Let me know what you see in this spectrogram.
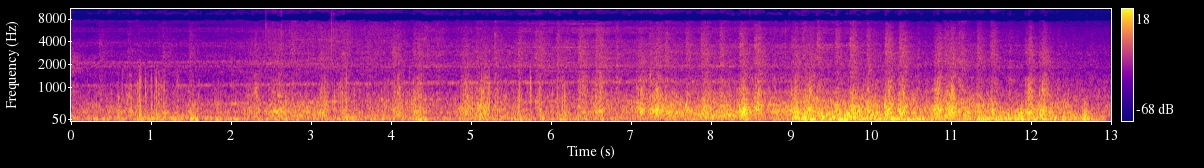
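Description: An express passenger train passing through the station at speed: a rushing rumble with rapid wheel clatter over the rails. It builds to its loudest over the second half, then falls away sharply near the end as the last coaches go by.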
